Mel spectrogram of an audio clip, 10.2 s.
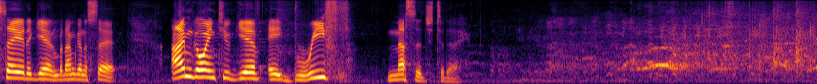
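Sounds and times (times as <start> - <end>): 
speech: 0.0 - 5.8
laughter: 6.1 - 9.8
audience clapping: 8.2 - 10.2.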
